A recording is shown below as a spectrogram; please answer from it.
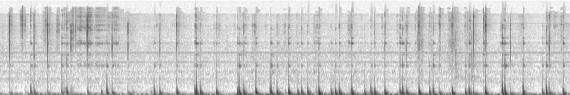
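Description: Long red nails tap and scratch the cork back of a square, white-edged ceramic coaster lying face down on a wooden table. The result is a fast, uneven run of dull, low thuds with brief scratchy ticks between them.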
